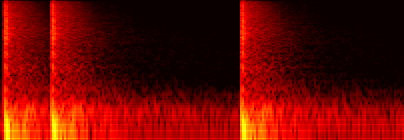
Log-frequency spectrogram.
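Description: One-shot kick drum sample played from a software sampler, triggered on the hits of a recorded kick track: three hits, two in quick succession at the start and one about a second later, each with a sharp attack and a short decay.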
